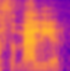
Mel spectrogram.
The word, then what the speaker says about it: sommelier: food and beverage service department who is a sommelier a person who serves wine is a somalia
